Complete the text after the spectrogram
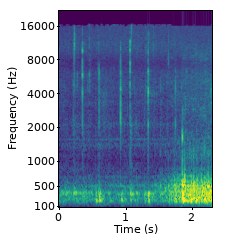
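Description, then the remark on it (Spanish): Thick strained homemade sauce pours into a hot cooking pot with potatoes, with crackling and bubbling that swells into a louder, steady sizzling gurgle toward the end. No one speaks. “Vamos a agregar la salsa que hicimos y colamos hace rato.”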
